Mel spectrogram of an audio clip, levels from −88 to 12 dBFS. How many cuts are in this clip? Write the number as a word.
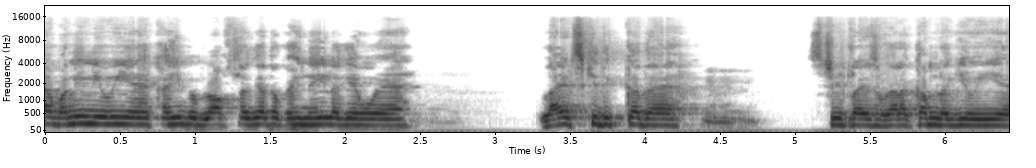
zero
